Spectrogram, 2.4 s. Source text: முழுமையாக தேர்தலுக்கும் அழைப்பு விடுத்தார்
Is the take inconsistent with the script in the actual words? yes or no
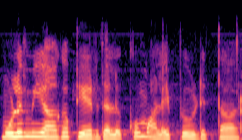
no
